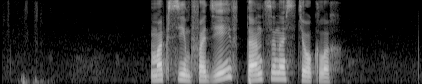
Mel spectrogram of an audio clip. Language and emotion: Russian, neutral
